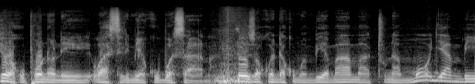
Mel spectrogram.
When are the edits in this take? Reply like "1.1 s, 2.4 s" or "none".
2.4 s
